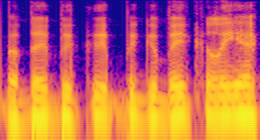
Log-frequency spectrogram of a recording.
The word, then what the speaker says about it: Birbiglia: Suicide Squad out this week, as well as Don't Think Twice in limited theaters, and you got your interview with Mike Birbiglia coming.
